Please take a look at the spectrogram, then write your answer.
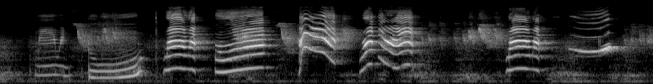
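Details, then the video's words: Pet ring-necked parrot indoors mimicking speech, said to talk "mummy": a run of loud, harmonic, nasal syllables that bend up and down, bunched in quick bursts with short pauses between them. "Bolne wala tota || talking parrot || mummy bolne wala tota"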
